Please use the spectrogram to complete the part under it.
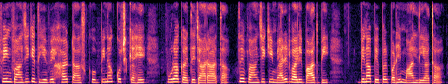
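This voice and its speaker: A woman reading fan fiction aloud as a storyteller in a steady voice. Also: a little high, moderate pace.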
